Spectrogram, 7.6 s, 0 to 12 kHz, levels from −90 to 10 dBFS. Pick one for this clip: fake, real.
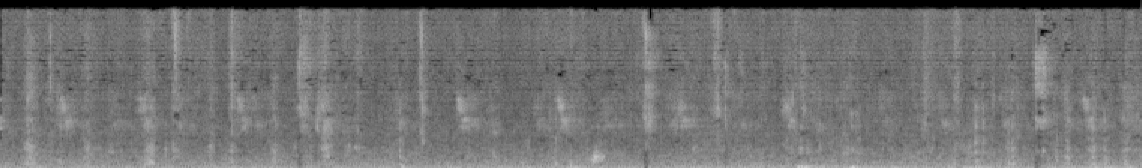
fake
